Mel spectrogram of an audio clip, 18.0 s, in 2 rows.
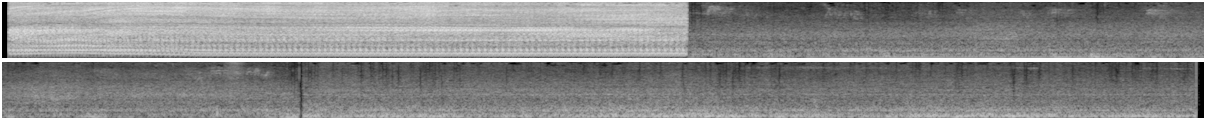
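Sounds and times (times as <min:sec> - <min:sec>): spinning tyres hissing: 0:00.0 - 0:05.2
car engine at high revs: 0:00.0 - 0:17.7
car cabin rumble: 0:02.5 - 0:18.0.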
